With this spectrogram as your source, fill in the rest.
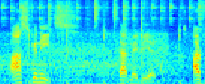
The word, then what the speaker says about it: O'Scugnizzo: I mean, you look at the spelling, it's like Oskugnizo or something, but the common pronunciation, I believe, is Oskugnitz.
